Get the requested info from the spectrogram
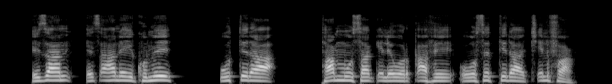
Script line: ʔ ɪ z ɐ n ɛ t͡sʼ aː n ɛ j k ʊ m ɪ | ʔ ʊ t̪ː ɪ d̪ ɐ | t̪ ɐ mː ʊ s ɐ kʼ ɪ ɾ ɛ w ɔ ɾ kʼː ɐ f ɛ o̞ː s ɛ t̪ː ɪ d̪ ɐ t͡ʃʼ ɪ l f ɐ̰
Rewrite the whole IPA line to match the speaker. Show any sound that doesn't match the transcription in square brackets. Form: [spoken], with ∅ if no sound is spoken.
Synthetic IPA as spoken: ʔ ɪ z ɐ n ɛ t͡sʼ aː n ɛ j k ʊ m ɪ | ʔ ʊ t̪ː ɪ d̪ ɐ | t̪ ɐ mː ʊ s ɐ kʼ ɪ [l] ɛ w ɔ ɾ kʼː ɐ f ɛ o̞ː s ɛ t̪ː ɪ d̪ ɐ t͡ʃʼ ɪ l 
